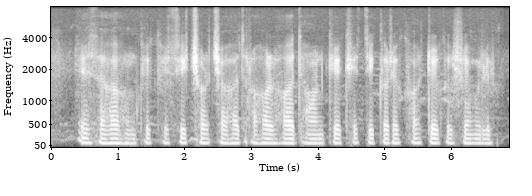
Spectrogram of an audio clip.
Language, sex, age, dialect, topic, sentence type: Bhojpuri, male, 18-24, Western, banking, question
